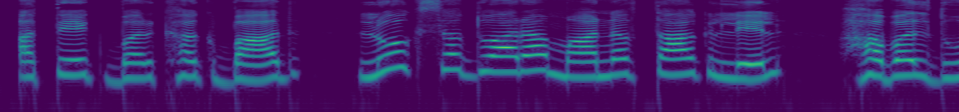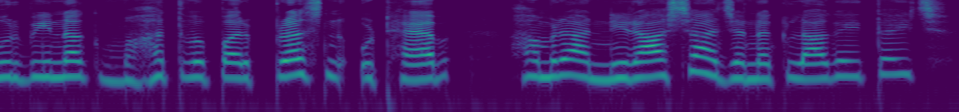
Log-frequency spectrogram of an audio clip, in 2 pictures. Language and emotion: Maithili, sad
